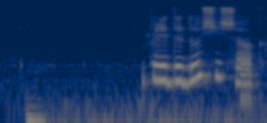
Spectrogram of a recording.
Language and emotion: Russian, neutral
